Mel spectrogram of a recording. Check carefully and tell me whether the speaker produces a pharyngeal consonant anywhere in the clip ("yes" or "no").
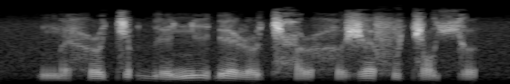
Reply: yes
